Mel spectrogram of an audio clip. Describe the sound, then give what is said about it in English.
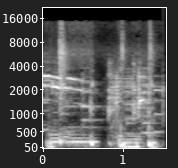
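Milkman's cat yowls loudly in two drawn-out, wavering cries separated by a brief pause, the strained, harmonic wails rising into a caterwaul. No voices accompany the sound. “There's Milkman's cat being abused.”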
